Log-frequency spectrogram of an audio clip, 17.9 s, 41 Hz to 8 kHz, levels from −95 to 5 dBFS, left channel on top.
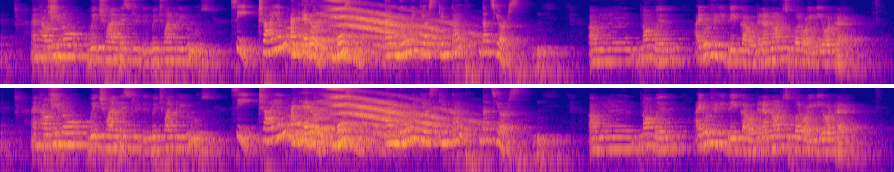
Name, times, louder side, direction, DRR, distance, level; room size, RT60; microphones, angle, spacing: voice 1, 0.6-4.2 10.6-10.9 11.8-13.5 13.9-17.0, equal, 10° left, -2 dB, 0.7 m, -32 dB
voice 2, 4.6-10.3, left 1 dB, 80° left, 3 dB, 0.5 m, -28 dB
sound 1, 5.6-10.0, left 1 dB, 30° left, 1.1 m, -28 dB
5.8 x 3.1 x 2.8 m, 1.3 s
head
